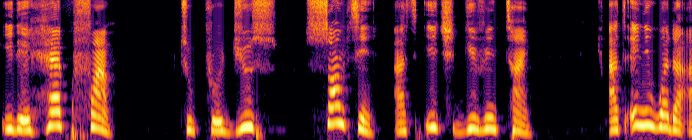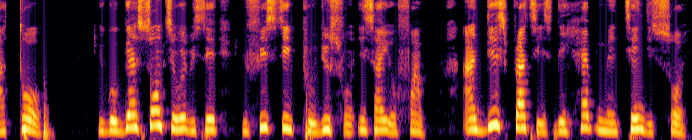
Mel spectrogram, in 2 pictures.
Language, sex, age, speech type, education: Nigerian Pidgin, female, 30-45, spontaneous, secondary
